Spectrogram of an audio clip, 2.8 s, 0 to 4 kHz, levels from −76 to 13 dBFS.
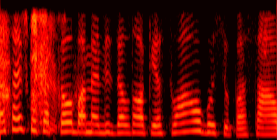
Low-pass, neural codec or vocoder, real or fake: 3.6 kHz; none; real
